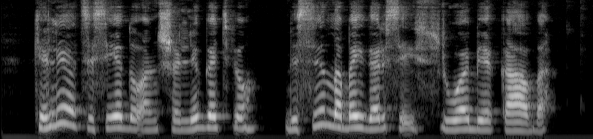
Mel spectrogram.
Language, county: Lithuanian, Vilnius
